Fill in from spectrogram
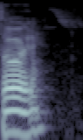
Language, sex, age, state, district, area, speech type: Assamese, male, 60+, Assam, Dhemaji, rural, read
